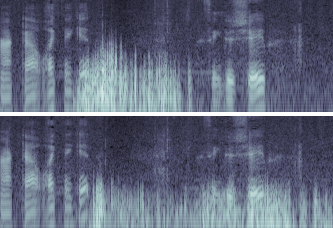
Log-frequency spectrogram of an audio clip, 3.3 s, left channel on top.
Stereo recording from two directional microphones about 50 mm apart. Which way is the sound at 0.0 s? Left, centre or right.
Centre.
